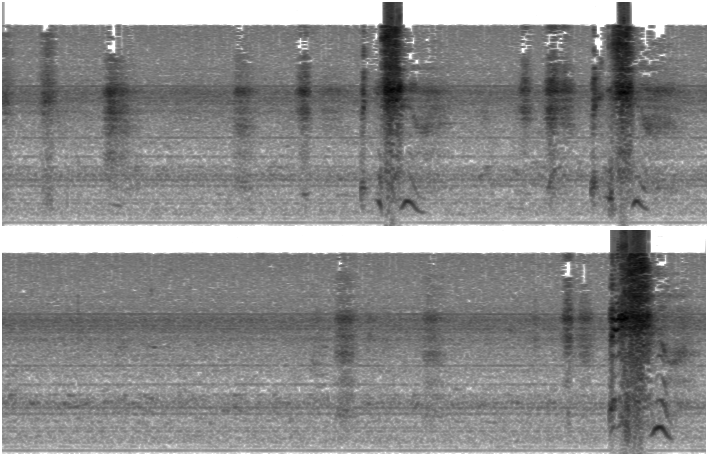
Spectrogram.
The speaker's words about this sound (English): Oh my gosh, I can't believe how much they're making me sneeze.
